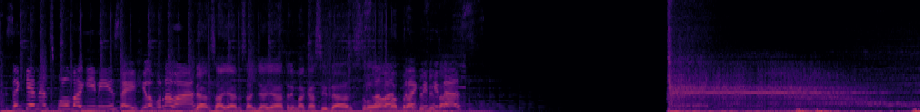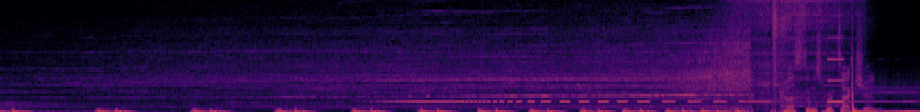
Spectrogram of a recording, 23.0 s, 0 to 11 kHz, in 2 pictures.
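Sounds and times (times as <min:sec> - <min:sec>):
sudden burst of noise: 0:08.3 - 0:23.0
deep heartbeat-like thuds: 0:09.8 - 0:21.0
thin electronic tone: 0:15.0 - 0:23.0
short even beeps: 0:16.0 - 0:22.6.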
